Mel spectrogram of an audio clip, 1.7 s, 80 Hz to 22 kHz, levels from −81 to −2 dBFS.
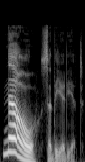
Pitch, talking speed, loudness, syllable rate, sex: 150 Hz, 140 wpm, -15 LUFS, 3.2 syllables/s, male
